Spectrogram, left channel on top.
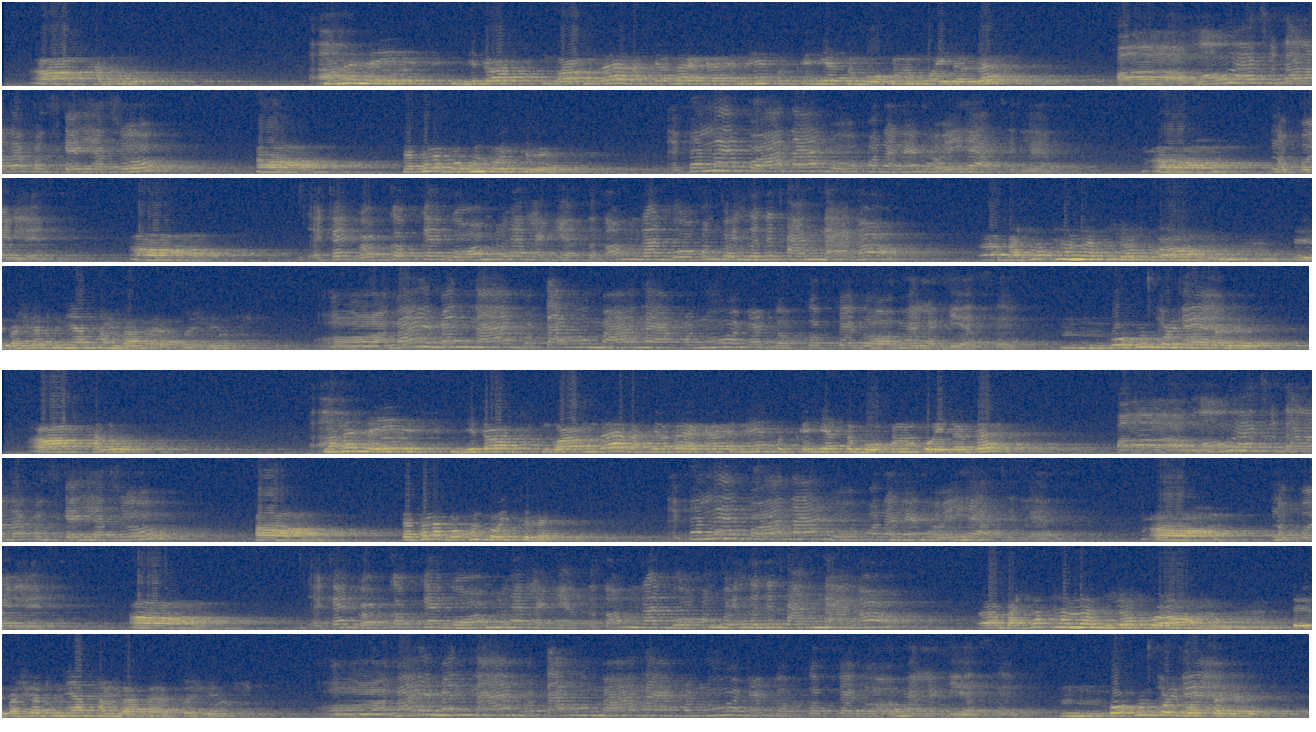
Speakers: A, on the right (about 55°); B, on the left (about 30°).
A: অ খালো
B: অ
A: মানে হেৰি ভিতৰত গৰম যে বাহিৰতে একে এনেই খোজকাঢ়ি আছো বৰষুণো পৰিলে যে
B: অ ময়ো সেই চোতালতে খোজকাঢ়ি আছো
A: অ সেইফালে বৰষুণ পৰিছিলে
B: এইফালে পৰা নাই বৰষুণ এনে ধৰিহে আছিলে
A: আহ
B: পইলে
A: অ অ
B: একে গপ গপকে গৰমটোহে লাগি আছে ত তাত বৰষুণ পৰিল যদি ঠাণ্ডা ন
A: অ বাহিৰত ঠাণ্ডা ভিতৰত গৰম বাহিৰত ধুনীয়া ঠাণ্ডা
B: অ
A: হৈ আছে এতিয়া
B: অ আমাৰ ইমান নাই বতাহো মাৰা নাই অকনো একে গপ গপকে গৰম হে লাগি আছে।
A: উম বৰষুণ
B: তাকে
A: পৰিব চাগে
